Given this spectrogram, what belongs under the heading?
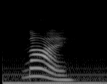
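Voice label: "nai" fourth tone, pinyin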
